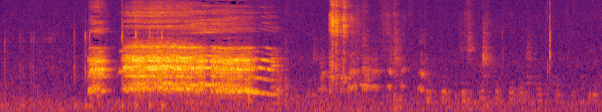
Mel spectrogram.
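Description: A cock bird crowing close by, one short note and then a long, harsh call that falls away at the end. A brief rustle follows.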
